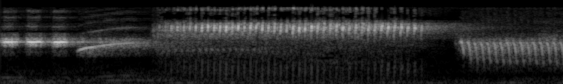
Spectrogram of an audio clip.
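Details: Yellow golden canary in a training song: three quick high notes, a rising slide, a loud fast-rolling high tour, then a drop to a lower churring trill.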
